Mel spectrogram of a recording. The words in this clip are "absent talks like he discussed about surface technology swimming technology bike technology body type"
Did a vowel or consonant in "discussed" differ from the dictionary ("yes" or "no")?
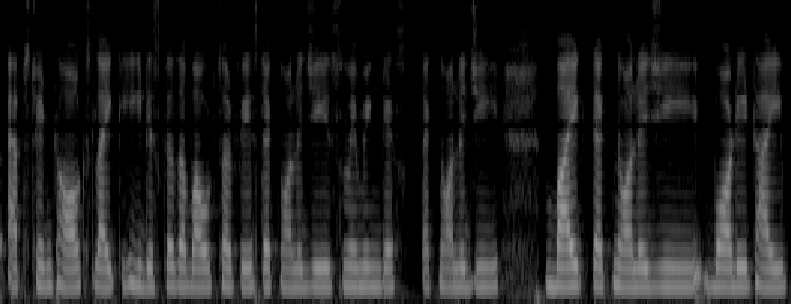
yes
